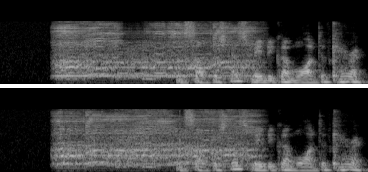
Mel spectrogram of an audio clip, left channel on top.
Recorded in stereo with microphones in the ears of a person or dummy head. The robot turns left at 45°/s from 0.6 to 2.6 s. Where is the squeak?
No squeak in this recording.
